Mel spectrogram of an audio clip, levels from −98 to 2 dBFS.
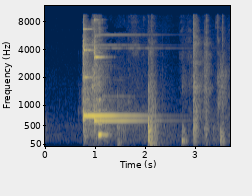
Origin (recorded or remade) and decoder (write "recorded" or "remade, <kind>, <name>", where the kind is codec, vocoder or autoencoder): recorded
